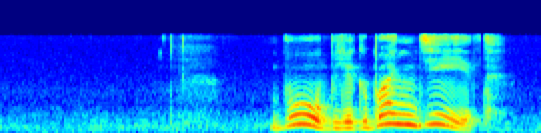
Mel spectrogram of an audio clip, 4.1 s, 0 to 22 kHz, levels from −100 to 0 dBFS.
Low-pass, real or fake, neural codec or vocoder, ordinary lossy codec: 7.2 kHz; fake; vocoder, 44.1 kHz, 128 mel bands every 256 samples, BigVGAN v2; none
